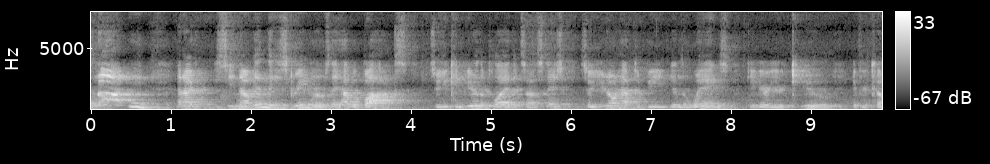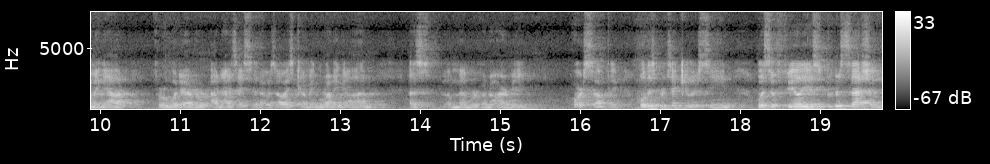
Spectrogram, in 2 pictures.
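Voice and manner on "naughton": loud high-pitched shout. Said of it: "this guy yells".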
